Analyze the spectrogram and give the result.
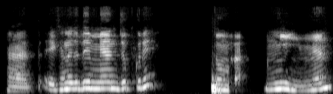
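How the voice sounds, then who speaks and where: A woman teaching a beginner Chinese lesson online, slowly drilling sounds for her students to repeat. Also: a little high, animated. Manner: patient, slow repetitive drilling of sounds.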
